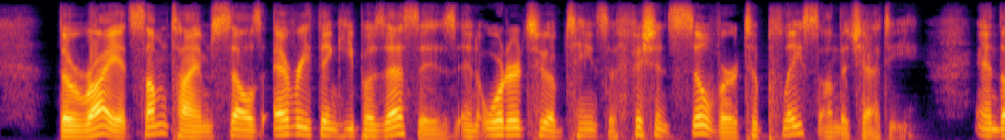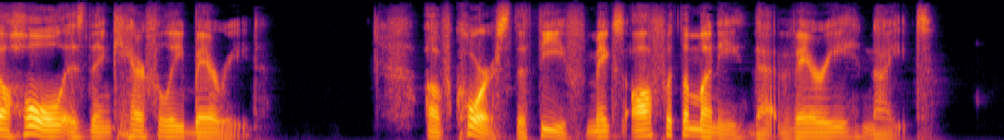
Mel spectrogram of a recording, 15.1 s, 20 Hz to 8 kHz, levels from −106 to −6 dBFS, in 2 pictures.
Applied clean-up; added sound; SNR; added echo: none; none; none; none.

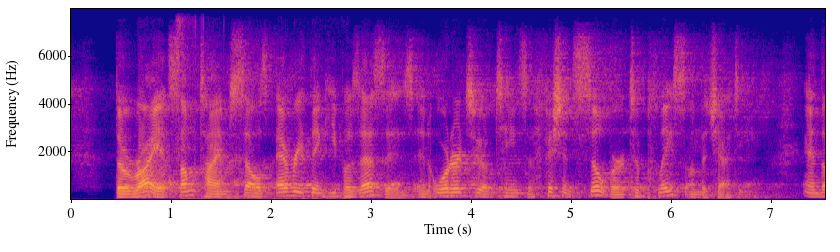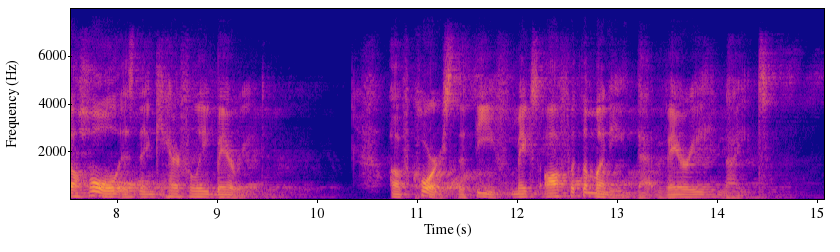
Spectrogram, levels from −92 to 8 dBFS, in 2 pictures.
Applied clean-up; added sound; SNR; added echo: neural separator model SepFormer DNS4.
